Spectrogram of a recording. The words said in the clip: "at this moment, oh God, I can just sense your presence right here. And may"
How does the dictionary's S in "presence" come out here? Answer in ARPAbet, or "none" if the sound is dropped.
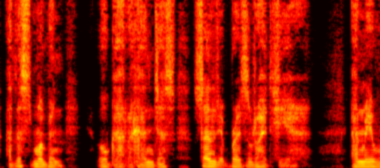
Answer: none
